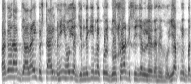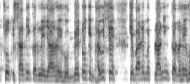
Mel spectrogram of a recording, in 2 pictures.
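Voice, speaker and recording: A man's voice: a little high, a bit bright, no echo. A man giving an impassioned motivational speech to listeners, repeating his points and exhorting them. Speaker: motivational speaker.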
